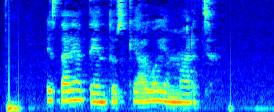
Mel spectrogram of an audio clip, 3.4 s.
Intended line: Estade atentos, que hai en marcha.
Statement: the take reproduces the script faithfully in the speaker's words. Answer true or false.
false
